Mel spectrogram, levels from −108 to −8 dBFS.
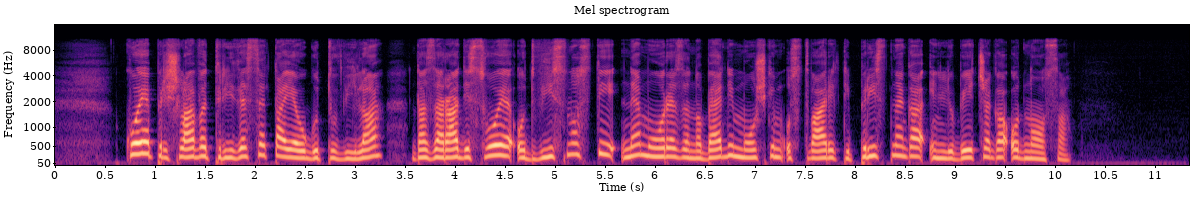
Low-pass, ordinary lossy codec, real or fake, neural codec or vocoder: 10.8 kHz; none; real; none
